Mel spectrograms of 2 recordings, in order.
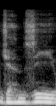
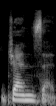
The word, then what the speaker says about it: Gen Z: Um but we do note that uh for some listeners at least, Gen Z will sound like an Americanism.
